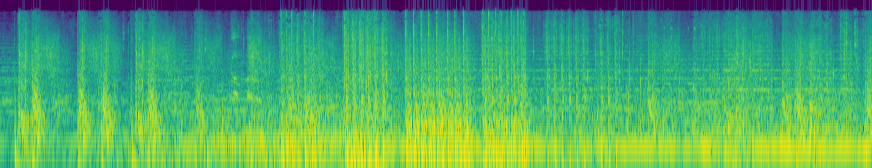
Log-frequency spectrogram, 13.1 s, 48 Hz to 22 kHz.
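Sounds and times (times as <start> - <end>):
rapid gunfire: 0.2 - 3.3, 4.2 - 9.9, 10.5 - 13.0.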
